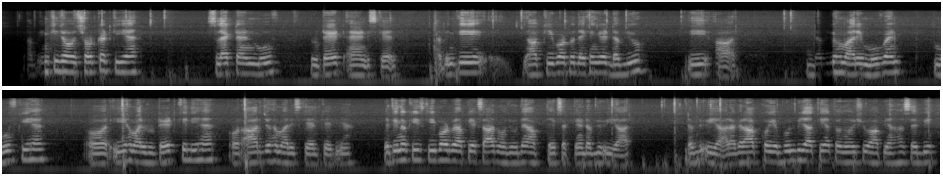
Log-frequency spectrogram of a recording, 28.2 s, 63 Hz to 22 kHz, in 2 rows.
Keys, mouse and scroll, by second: 0.7 Escape, 1.0 click, 1.5 alt+middle click, 7.2 middle click, 8.5 alt+middle click, 9.2-10.4 typing, 11.5 click, 12.0 w, 14.2 typing, 15.5-16.2 typing, 17.5 typing, 22.3-26.6 typing.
